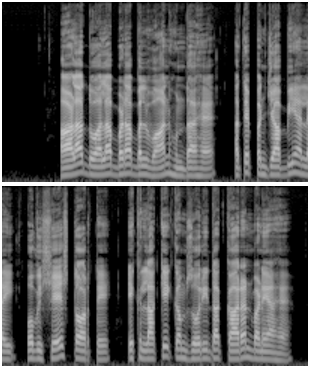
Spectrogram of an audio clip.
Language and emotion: Punjabi, neutral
